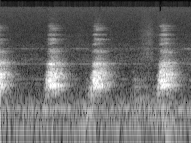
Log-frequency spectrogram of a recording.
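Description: A dog indoors barks three times at an even pace, each bark a short muffled woof from a room away, with quiet gaps between and no talk.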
